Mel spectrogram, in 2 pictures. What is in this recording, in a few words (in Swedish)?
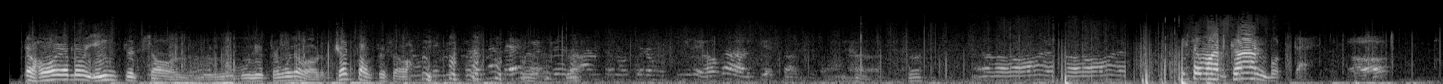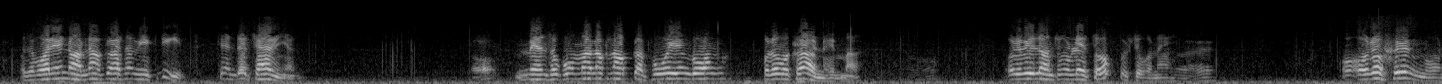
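Valbo Gästrikland, dialekter; Folkminnen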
